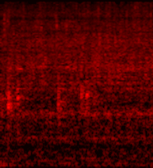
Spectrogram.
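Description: Chopped potato hits a hot pan for a dried Bombay duck and field bean bhaji, giving a steady, fairly quiet frying hiss with no voices.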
